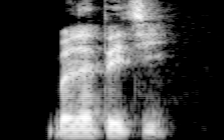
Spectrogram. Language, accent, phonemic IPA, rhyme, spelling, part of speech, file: French, France, /bɔ.n‿a.pe.ti/, -i, bon appétit, phrase, LL-Q150 (fra)-bon appétit.wav
- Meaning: bon appétit, enjoy your meal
